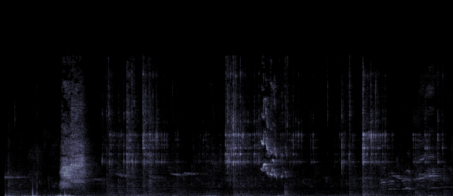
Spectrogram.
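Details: A lorikeet throwing a tantrum gives harsh, noisy screeches and squawks in irregular bursts, with shorter chattering and whistled notes between; some human speech is heard.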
